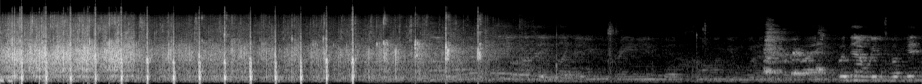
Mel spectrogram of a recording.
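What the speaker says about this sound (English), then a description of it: "Let's give her another round of applause." An audience at a holiday music concert claps loudly, the applause thinning into scattered claps and fading into quiet room murmur.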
